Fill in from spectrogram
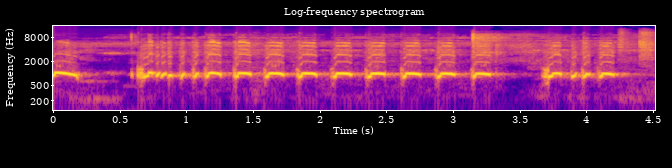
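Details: Local zebra dove delivering a long, evenly paced series of about fifteen short rolled coos, then a brief stuttering phrase, loud and close over a faint hiss.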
